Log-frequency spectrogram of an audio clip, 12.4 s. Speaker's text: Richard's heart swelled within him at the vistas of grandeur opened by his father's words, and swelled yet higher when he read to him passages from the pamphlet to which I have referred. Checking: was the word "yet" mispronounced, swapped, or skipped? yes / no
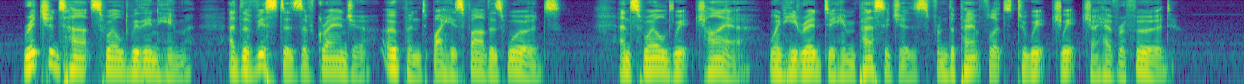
yes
